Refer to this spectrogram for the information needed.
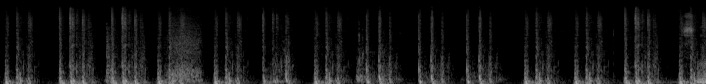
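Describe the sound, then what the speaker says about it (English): Horse hooves clip-clop steadily in Minecraft as the rider passes through a tall tunnel, with about a dozen evenly spaced, fairly close hoofbeats over seven seconds and no talk. "I love that I made this tunnel tall enough that I can ride through on the horse"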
